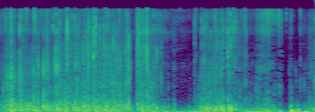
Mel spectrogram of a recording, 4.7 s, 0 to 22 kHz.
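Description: Long white-painted nails scratch and tap a long cylindrical tube covered in woven seagrass/straw weave, held horizontally. The result is a dense, dry, crunchy rasp weighted heavily toward the low end, with brief quieter dips around 2 and 2.7 seconds and a sharper tap standing out near the end.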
